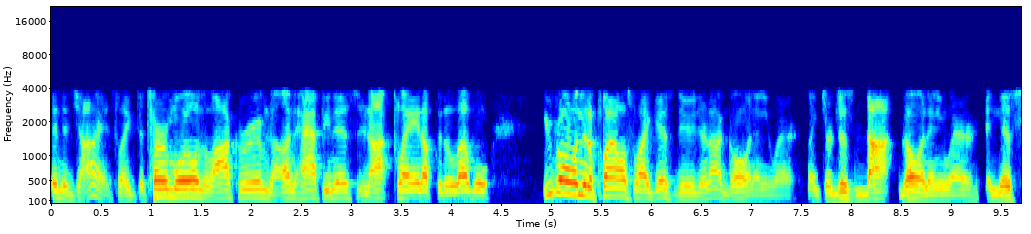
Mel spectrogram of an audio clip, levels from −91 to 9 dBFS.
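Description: Throughout the speech, the AMR narrowband mobile codec is plainly audible. Nothing reaches above 4 kHz, and the voice has the synthetic, pulse-built texture of a vocal tract model, which fits a mid-rate mode near 10.2 kbps. A simple low-pass filter would dull the top without adding this texture.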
